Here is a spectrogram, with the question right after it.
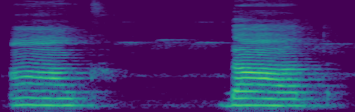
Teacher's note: મુખપથ અને નાસિકાપથ બંનેમાંથી હવા અવરોધ વગર પસાર થાય ત્યારે આંખ, દાંત, આમાં આનું જે ઉચ્ચારણ છે તેવું સ્વરનું નાસિક્ય અથવા તો સાનુનાસિક ઉચ્ચારણ થાય છે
